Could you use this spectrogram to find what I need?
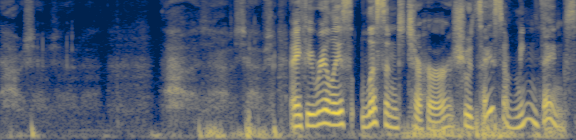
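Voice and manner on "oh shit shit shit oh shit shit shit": very quiet, slow, hushed whisper under the breath. Imitating a TV show character who whispered all the time: imitating a whispering character. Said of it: "whispered all the time".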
